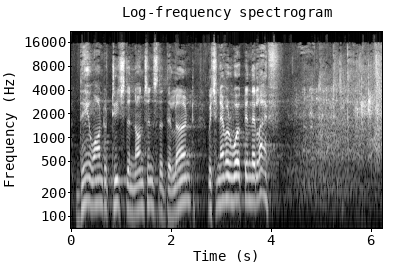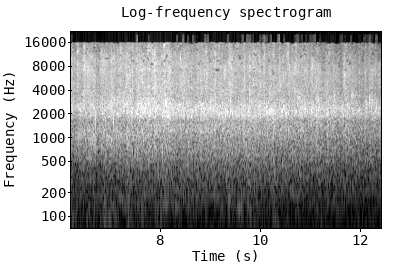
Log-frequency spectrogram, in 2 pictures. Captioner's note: laughter/Applause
